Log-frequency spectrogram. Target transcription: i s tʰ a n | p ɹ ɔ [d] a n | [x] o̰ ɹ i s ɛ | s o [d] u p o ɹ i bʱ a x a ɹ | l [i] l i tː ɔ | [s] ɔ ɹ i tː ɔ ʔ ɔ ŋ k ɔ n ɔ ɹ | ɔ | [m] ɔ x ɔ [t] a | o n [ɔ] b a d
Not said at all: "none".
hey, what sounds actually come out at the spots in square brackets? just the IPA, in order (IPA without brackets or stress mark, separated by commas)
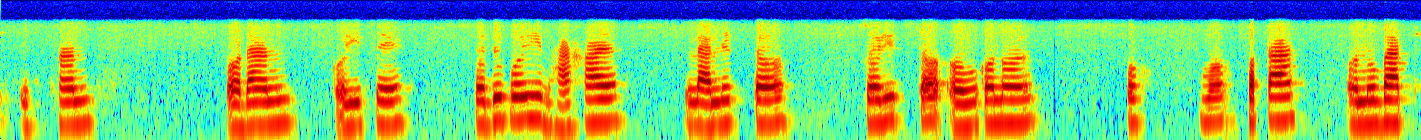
d, k, d, a, s, m, t, u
